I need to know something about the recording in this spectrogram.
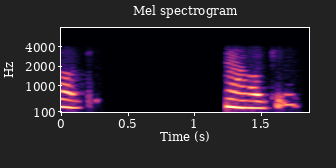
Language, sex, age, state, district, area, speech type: Malayalam, female, 18-30, Kerala, Idukki, rural, conversation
